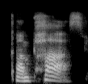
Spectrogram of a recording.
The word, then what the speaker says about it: compost: Compost rhymes with lost.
